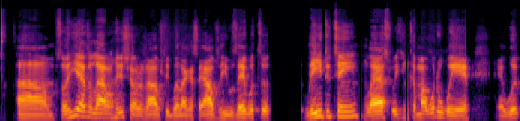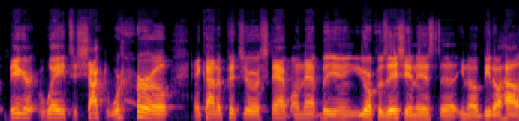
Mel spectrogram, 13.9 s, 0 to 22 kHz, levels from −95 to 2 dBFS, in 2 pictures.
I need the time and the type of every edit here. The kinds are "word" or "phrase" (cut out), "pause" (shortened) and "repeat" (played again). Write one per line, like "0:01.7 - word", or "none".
0:07.0 - pause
